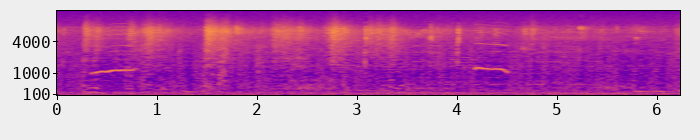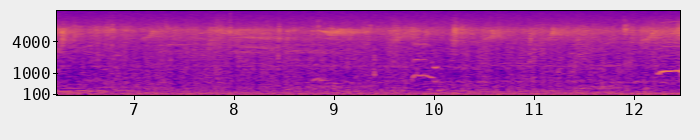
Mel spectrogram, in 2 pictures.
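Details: Hungry baby monkey Anissa calls out to her mom: several short, faint, slightly arching whistled cries scattered every few seconds, with rustling and clicking noises around them.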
